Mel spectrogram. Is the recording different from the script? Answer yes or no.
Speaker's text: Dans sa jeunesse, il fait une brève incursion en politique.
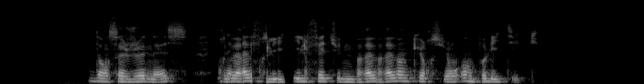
yes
